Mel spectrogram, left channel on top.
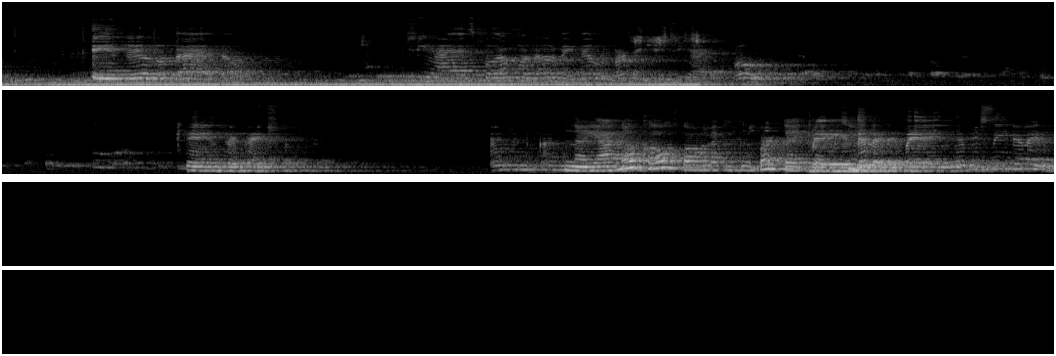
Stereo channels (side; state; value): right; silent; digital silence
